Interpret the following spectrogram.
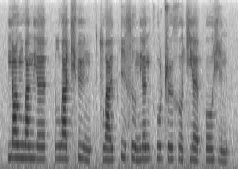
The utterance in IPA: j ɑ˦ ʊ̯ n̪ w a˦ n j ɛ˦ | l w ä˦ t͡ɕʰ y˥˨ n | t͡s w a˨˦ ɪ̯ pʰ i˥˨ s ɹ̩˥˨ n̪ j ɛ˦ n kʰ u˦ ʈ͡ʂ ɻ̩˦ x ɤ˥˨ t͡ɕ j ɛ˥˨ pʰ o˦ ʊ̯ ɕ i˨ n

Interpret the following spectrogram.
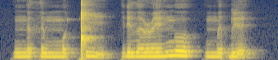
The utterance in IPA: ŋ ɘ θ ɪ mː o ǃ i | ɾʲ ə ð ə ɹ e ŋ o | m ɪ ɓ ɪ

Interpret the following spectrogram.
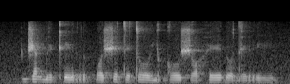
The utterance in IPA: d͡ʒ a˦ ɡ͡b e˨˦ kʼ ĩ˨ r ʊ˦ ɡ͡b ɔ˦ ʃ ɛ˦ t e˨ t oː˦˨ j ʊ˨ ɡ oː˦ ʃ ɔ˨ h eː˦ ɗ o˨ d e˨ r i˦

